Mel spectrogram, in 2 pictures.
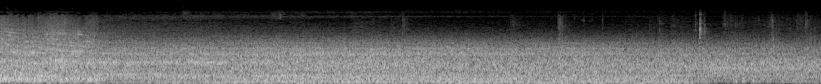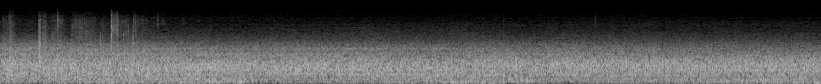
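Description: The roar of a passing train fades into the distance.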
